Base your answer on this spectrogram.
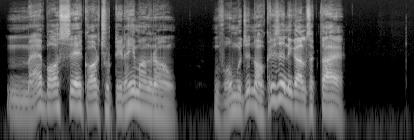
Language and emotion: Urdu, fearful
